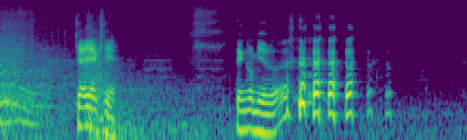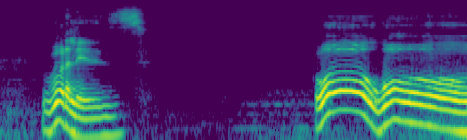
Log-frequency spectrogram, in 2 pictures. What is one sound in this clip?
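A man talks and exclaims with animation close to a microphone.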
